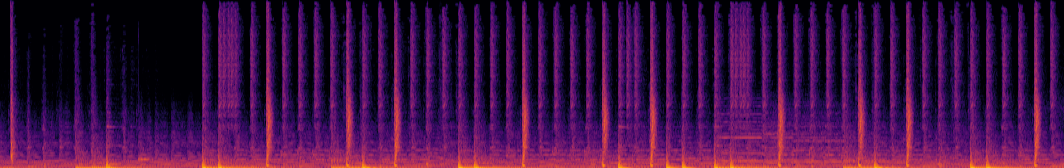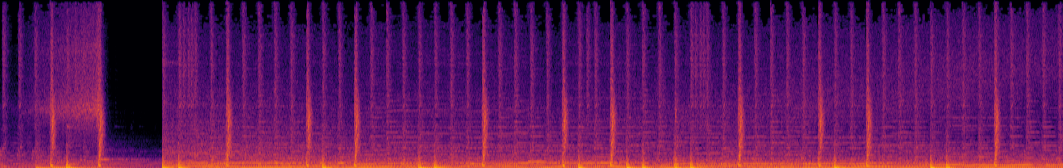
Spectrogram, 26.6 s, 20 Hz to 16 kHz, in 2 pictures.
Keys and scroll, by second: 10.4 ctrl+s.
